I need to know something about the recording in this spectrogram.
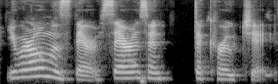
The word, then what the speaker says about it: Santacroce: Sarah Santacroce. So Santa like Santa Claus and Croce like Jim Croce.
